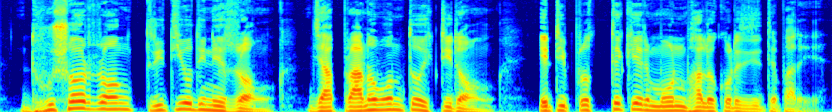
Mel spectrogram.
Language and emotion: Bengali, neutral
